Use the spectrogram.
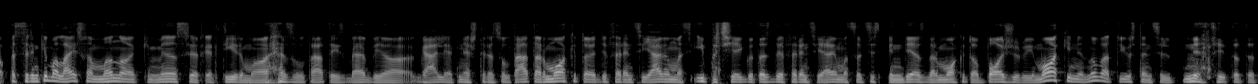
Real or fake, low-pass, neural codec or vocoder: real; 7.2 kHz; none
